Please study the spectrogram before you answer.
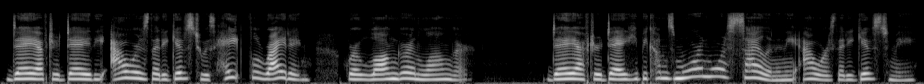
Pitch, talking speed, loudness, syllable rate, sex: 250 Hz, 215 wpm, -18 LUFS, 5.7 syllables/s, female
